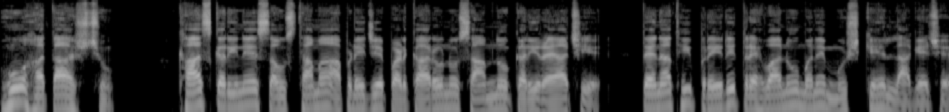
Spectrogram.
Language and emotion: Gujarati, sad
